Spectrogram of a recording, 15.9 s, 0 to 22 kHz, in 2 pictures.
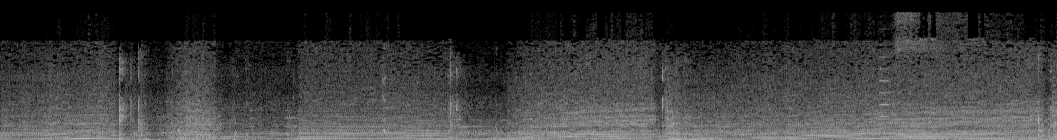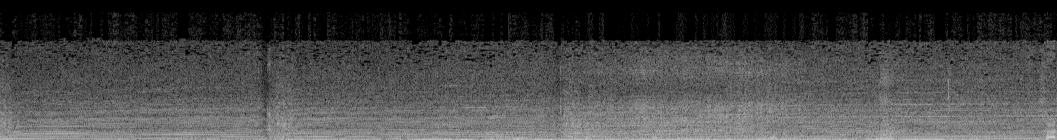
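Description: A race car engine in Gran Turismo 7, played on a sim rig, revs up through rising whines broken by several distinct gear shifts where the pitch drops sharply, loud and steady with no talking.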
